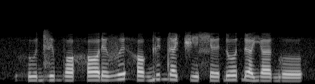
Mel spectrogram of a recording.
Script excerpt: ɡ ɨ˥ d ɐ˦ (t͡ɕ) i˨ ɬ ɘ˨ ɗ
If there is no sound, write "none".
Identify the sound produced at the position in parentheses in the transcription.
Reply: t͡ʃ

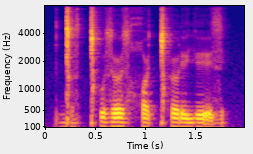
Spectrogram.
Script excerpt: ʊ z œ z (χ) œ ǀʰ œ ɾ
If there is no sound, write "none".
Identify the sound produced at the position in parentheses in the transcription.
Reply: χ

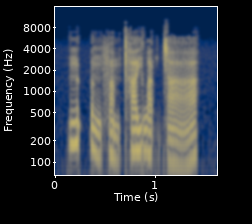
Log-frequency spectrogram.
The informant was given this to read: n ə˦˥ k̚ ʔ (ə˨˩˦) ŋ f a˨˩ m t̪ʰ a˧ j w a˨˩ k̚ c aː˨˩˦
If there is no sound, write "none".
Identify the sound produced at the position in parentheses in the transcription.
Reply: ə˨˩˦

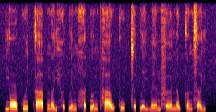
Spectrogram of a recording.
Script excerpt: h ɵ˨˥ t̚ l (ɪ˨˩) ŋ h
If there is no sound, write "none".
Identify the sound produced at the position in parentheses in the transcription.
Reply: ɪ˧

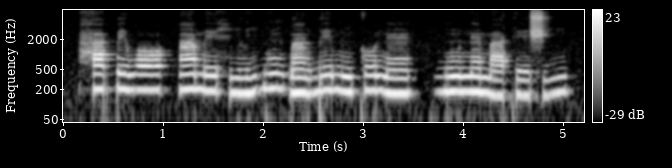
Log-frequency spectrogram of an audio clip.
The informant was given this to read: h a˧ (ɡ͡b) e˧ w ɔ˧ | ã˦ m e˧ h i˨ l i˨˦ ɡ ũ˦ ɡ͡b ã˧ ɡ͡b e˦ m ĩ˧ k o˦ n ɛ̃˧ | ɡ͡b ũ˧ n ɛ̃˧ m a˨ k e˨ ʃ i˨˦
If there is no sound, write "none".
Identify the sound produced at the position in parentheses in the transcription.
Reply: k͡p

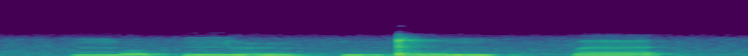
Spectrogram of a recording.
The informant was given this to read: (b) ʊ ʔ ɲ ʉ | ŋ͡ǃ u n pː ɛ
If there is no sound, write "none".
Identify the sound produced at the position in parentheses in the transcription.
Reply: m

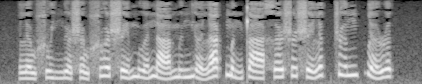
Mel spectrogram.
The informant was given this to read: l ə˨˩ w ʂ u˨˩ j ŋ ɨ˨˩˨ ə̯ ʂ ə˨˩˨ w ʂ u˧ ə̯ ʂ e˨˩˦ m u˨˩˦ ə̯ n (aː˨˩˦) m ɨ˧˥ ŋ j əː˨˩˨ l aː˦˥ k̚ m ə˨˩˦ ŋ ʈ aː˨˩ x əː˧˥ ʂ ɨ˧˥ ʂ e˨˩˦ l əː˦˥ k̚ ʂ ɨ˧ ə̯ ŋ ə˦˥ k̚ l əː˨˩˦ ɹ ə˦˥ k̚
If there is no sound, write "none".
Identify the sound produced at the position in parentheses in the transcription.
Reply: aː˨˩˦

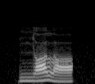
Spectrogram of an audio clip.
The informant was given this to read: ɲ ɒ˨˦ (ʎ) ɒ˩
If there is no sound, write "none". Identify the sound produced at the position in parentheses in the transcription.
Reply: l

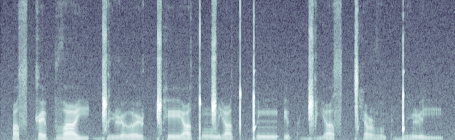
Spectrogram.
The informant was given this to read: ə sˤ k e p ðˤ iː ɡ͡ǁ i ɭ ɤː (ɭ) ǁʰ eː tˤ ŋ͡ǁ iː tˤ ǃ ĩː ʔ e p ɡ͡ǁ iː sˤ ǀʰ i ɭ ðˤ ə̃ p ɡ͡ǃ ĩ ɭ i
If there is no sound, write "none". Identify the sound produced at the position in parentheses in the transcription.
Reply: ɭ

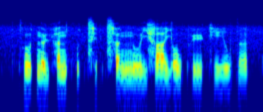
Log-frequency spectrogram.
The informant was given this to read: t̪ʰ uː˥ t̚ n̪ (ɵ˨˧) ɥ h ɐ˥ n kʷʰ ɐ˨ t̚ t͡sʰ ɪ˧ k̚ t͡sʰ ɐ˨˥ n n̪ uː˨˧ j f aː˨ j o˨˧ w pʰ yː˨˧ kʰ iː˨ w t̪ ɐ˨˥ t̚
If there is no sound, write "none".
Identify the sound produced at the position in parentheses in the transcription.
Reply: ɵ˨˧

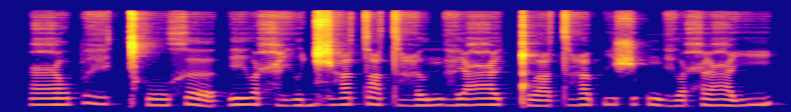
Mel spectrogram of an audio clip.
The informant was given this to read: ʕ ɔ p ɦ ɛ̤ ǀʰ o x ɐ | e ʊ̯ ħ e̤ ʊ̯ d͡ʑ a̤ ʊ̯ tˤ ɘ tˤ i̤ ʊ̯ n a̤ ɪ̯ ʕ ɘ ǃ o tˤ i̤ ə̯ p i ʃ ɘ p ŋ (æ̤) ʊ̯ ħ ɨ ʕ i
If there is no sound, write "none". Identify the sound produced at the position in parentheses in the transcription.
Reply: ɛ̤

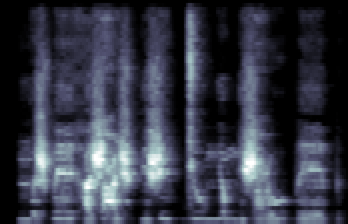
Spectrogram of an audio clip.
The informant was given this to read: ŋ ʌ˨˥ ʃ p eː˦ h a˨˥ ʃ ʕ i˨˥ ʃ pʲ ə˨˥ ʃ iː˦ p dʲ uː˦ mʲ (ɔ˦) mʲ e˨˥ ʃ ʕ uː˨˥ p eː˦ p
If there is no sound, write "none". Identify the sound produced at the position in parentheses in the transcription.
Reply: ɔ˦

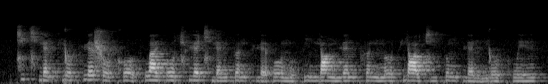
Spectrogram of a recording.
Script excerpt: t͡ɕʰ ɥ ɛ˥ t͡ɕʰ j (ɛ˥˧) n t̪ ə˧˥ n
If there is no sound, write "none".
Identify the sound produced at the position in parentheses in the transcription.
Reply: ɛ˧˥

